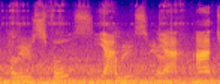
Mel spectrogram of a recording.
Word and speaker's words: Palouse: I think it's pronounced Palouse Falls.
